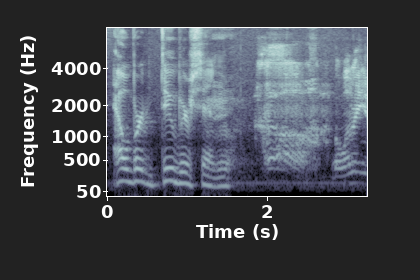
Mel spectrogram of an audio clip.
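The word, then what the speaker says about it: Dubenion: Cornelius Bennett, Jet Kemp, Cookie Gilchrist, Albert Debusson, something like that. Jack Kemp. Incorrect. It's Albert Duberson.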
